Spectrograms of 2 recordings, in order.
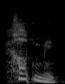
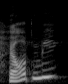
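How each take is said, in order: First: Much softer help me; a gentle, quiet begging; soft plea. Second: Higher, rising help me; a questioning plea, pitched up; puzzled question. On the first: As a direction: plead under the breath. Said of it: "And she was saying". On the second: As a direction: ask it in disbelief. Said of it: "And she said". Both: Retold or imitated.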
